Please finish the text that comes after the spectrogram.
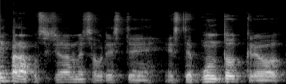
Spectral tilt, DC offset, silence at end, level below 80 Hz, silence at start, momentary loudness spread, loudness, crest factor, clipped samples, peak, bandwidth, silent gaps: -5.5 dB/octave; under 0.1%; 0 s; -64 dBFS; 0 s; 13 LU; -19 LUFS; 18 dB; under 0.1%; 0 dBFS; 12.5 kHz; none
